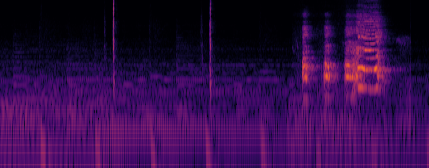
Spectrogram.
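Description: Background music with two sharp mouse-style clicks about a second apart, as a subscribe-button animation plays. Near the end comes a loud pitched call in three parts, two short notes then a longer one.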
